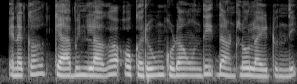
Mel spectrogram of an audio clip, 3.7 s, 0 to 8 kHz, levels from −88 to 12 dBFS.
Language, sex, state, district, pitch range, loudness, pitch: Telugu, female, Telangana, Komaram Bheem, 210-240 Hz, -15 LUFS, 215 Hz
